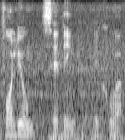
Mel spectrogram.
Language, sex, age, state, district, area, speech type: Assamese, male, 18-30, Assam, Darrang, rural, read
